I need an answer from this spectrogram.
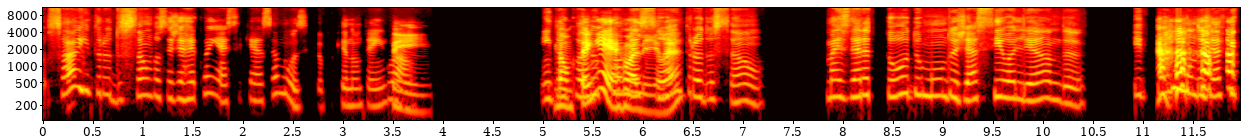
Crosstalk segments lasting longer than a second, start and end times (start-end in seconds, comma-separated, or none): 5.1-6.4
